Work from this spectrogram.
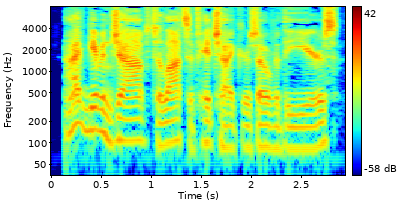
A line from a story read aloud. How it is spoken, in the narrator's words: says Westerberg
